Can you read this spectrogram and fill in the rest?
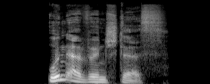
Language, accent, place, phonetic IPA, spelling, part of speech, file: German, Germany, Berlin, [ˈʊnʔɛɐ̯ˌvʏnʃtəs], unerwünschtes, adjective, De-unerwünschtes.ogg
- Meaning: strong/mixed nominative/accusative neuter singular of unerwünscht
